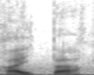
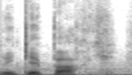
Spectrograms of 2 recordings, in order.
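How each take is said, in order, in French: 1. Le nom se prononce à l'anglaise. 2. Le nom se prononce à la géorgienne. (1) "je le dis en anglais" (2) "en mode géorgien"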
